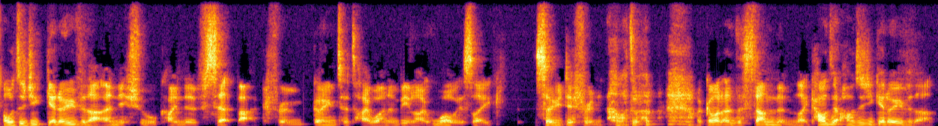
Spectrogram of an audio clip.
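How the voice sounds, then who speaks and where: A man's voice: on the low side, brisk, darkish tone. A man hosting an interview, asking a guest curious, stacked follow-up questions. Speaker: host, Mandarin teacher.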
